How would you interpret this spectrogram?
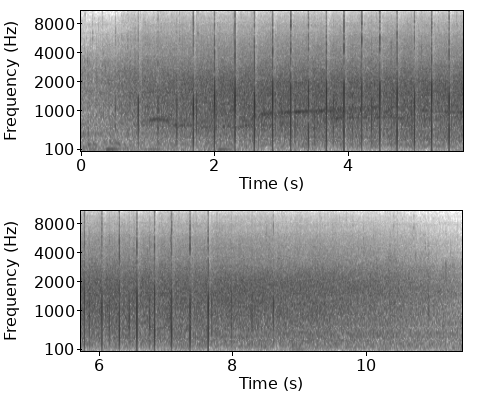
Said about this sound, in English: please join me in showing your appreciation for these very important people in your lives with a generous round of applause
